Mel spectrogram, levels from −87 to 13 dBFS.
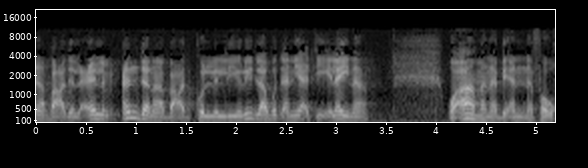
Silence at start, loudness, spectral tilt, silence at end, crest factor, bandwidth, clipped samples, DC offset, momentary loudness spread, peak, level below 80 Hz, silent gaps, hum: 0 s; -25 LUFS; -4.5 dB/octave; 0 s; 20 dB; 10.5 kHz; under 0.1%; under 0.1%; 15 LU; -6 dBFS; -60 dBFS; none; none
